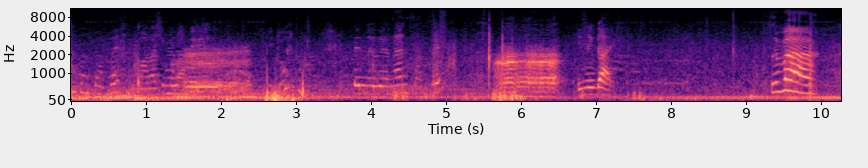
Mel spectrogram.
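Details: Garut sheep at a ram-fighting farm in Dangiang, Cilawu, Garut, West Java, bleating several times in wavering, nasal bursts, with people talking throughout.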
